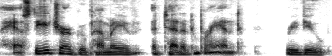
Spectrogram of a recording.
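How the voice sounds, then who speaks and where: Vocal fry runs through a man's lively intonation. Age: old. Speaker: retired HR executive. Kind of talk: interview.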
